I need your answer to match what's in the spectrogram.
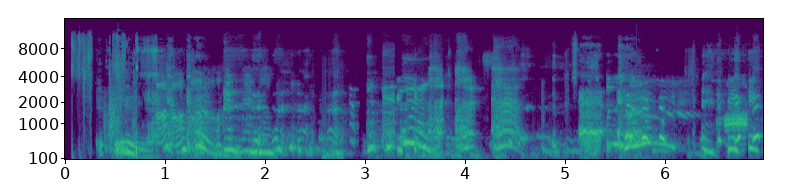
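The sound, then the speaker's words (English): Several people on an online call, mics unmuted, clear their throats at once, overlapping rough, gravelly rasps and short coughing bursts that carry on steadily for several seconds, fairly loud. “Clear your throat.”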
